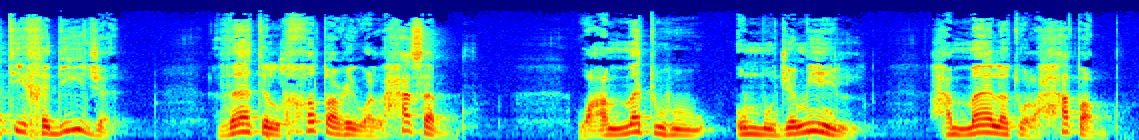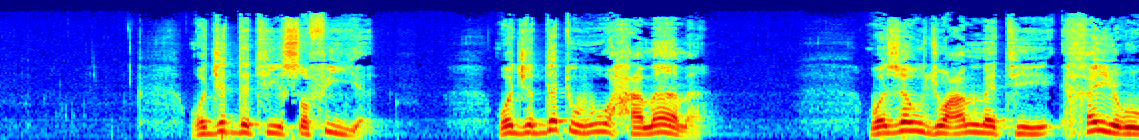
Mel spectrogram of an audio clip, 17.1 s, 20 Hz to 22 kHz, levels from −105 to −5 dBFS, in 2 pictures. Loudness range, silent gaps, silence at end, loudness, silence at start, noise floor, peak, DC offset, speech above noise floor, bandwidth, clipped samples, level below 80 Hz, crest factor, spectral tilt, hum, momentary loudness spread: 4 LU; none; 0 s; -19 LUFS; 0 s; -69 dBFS; -2 dBFS; under 0.1%; 52 dB; 16 kHz; under 0.1%; -56 dBFS; 18 dB; -5 dB/octave; none; 10 LU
